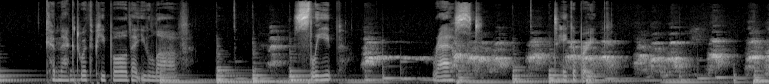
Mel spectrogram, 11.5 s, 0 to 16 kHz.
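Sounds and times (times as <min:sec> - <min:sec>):
speech: 0:00.8 - 0:02.9, 0:04.4 - 0:05.2, 0:06.6 - 0:07.3, 0:08.3 - 0:09.2
dog barking: 0:04.0 - 0:04.4, 0:05.4 - 0:11.5.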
